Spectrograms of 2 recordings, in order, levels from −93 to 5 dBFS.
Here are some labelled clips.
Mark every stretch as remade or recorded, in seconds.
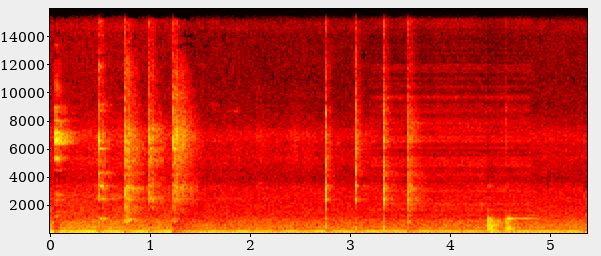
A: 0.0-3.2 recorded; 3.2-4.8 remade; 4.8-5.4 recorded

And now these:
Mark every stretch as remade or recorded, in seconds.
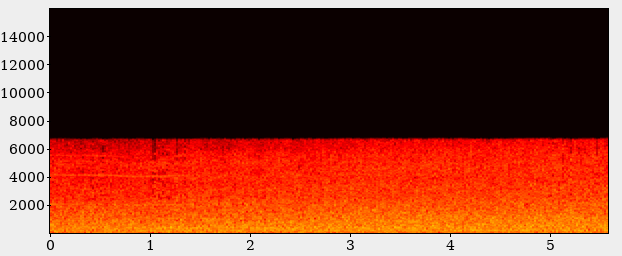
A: 0.0-1.4 recorded; 1.4-4.8 remade; 4.8-5.6 recorded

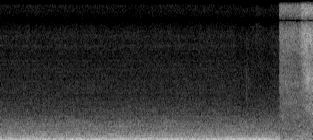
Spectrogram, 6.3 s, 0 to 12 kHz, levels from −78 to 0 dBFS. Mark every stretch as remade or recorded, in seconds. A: 0.0-4.7 remade; 4.7-5.4 recorded; 5.4-6.3 remade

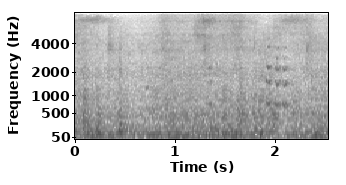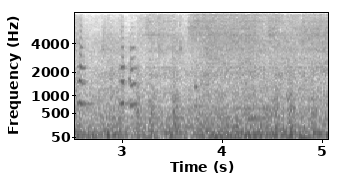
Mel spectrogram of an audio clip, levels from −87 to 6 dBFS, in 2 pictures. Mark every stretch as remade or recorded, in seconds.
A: 0.0-0.5 recorded; 0.5-1.9 remade; 1.9-5.1 recorded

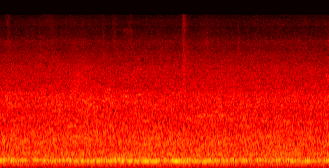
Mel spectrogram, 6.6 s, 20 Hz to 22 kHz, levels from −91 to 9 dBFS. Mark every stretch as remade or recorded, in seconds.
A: 0.0-1.1 recorded; 1.1-2.0 remade; 2.0-4.0 recorded; 4.0-4.6 remade; 4.6-6.6 recorded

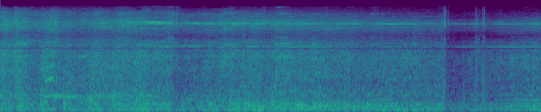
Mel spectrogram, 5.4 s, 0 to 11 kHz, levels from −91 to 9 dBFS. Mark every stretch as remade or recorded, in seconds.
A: 0.0-0.8 recorded; 0.8-2.4 remade; 2.4-5.4 recorded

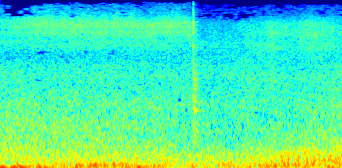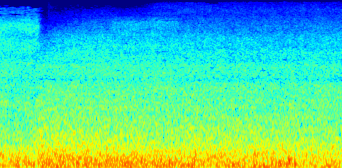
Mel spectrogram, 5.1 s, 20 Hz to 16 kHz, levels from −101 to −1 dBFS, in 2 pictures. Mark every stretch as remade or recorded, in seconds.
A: 0.0-3.4 recorded; 3.4-3.9 remade; 3.9-5.1 recorded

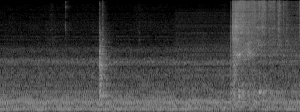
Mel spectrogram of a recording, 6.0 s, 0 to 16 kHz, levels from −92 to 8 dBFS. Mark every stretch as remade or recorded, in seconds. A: 0.0-3.5 recorded; 3.5-5.1 remade; 5.1-6.0 recorded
